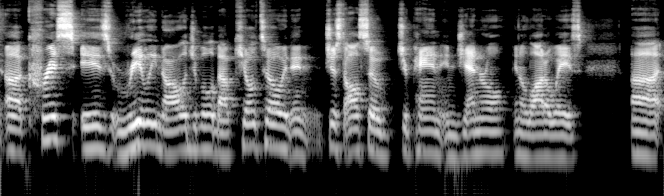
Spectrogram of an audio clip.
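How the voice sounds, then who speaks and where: A man with a fairly high, bright voice runs his own channel, talking casually about travel news. He keeps a wry, chatty tone and drops in frequent filler "uh"s as he walks through each point. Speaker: YouTube host.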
